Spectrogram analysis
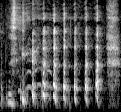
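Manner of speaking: high-pitched burst of laughter. Real, not acted. Laughing at her own old habit of hanging up first, high laugh. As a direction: crack up at herself, high and free.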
